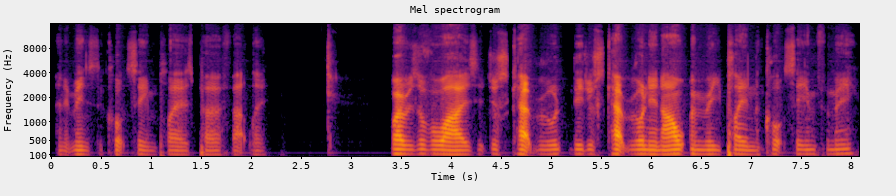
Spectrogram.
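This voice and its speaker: A man's voice: medium pitch, completely flat delivery, normal speed, fairly bright tone, dry recording, rough recording. A man giving casual let's play commentary as a video host, explaining things step by step to viewers. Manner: explanatory, talking viewers through steps.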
